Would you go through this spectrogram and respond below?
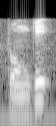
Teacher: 要是单独读二声，不能读这个双音节词的一开始那个低的，要读成高的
